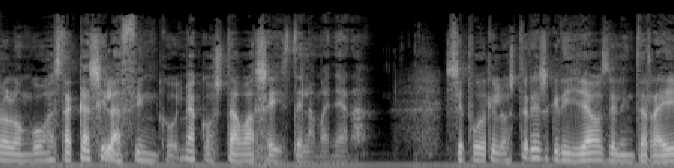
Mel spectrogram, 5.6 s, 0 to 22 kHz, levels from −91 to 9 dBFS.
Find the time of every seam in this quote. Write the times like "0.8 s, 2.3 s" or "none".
1.5 s, 2.1 s, 4.0 s

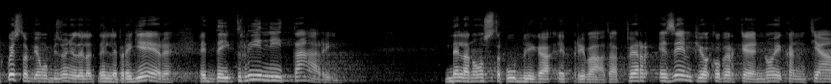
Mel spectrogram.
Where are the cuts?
0.9 s, 2.3 s, 5.0 s, 7.1 s

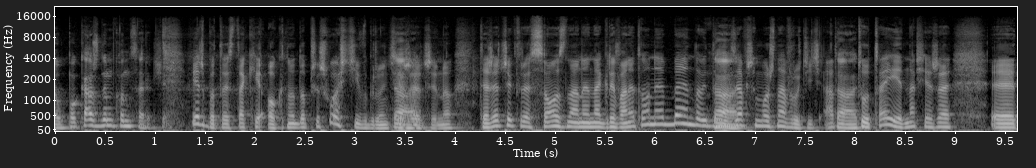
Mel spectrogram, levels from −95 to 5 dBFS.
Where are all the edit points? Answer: 8.6 s

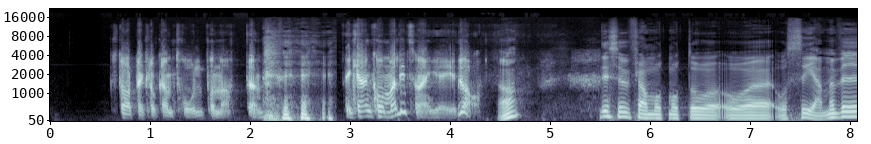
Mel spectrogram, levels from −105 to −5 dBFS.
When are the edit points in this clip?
2.9 s, 4.1 s, 5.5 s, 6.2 s

